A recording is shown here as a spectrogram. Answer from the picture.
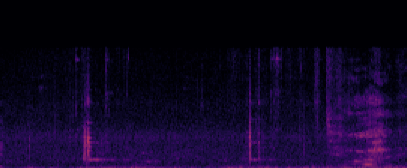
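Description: Wind buffeting the microphone as a steady low rumble, with two short sharp clicks about a second apart, each followed by a brief ring. A man's voice comes in near the end.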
